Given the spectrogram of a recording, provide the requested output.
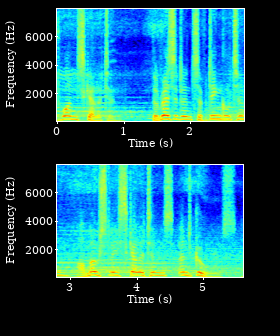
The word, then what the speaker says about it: Dingleton: Our story begins in the small village of Dingleton, which is pronounced Dingleton, not Dongleton, and is surrounded by bleak moors and stormy seas and even bleeer prospects.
